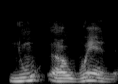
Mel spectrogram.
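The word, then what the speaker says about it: Nguyen: this yeah I think the author's name is Viet which is kind of funny Viet win and it's spelled n-g-u-y-e-n right then when something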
